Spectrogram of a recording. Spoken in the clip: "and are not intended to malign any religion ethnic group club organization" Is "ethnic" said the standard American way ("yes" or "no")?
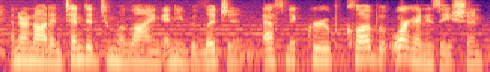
yes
